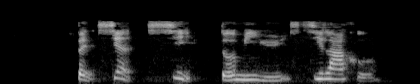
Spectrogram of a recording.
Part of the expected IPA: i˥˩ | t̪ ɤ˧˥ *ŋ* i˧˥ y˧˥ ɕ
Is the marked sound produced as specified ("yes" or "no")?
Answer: no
